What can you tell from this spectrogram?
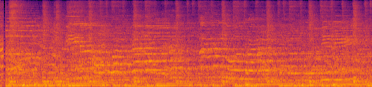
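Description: A man singing through a microphone over an amplified pop backing track with a heavy bass and a steady beat.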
